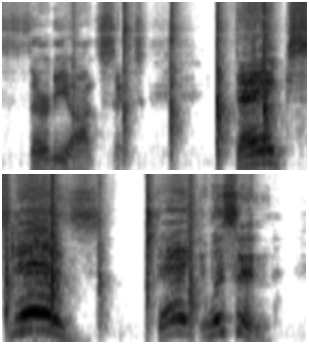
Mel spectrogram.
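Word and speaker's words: 30-06: Especially compared to me, cuz that looks like 3006 to me, but I guess you pronounce it 306. I guess you ought to say o six instead of 06.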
